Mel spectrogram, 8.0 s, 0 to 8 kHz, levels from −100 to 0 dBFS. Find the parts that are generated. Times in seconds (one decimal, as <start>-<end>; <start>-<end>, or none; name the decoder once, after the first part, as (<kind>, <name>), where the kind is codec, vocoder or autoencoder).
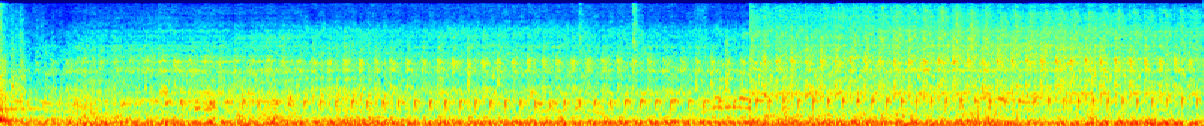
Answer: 0.5-2.0 (codec, SNAC)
